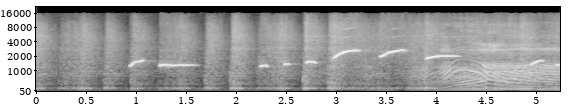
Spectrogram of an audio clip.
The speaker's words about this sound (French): ils savent pas siffler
